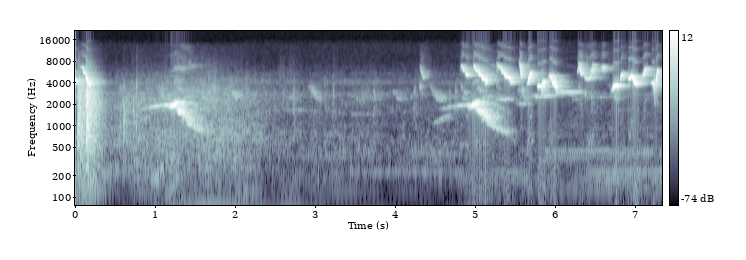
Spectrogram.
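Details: A young Bali white-eye still learning to sing, in ngeplong style: a sharp click, then a falling slurred whistle, a quiet pause, another descending whistle and a burst of rapid high twittering notes.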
